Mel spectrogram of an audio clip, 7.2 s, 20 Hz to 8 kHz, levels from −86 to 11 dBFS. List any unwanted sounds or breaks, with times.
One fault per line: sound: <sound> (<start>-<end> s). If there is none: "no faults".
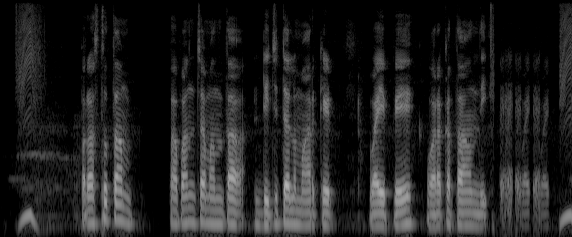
sound: laugh (6.2-6.9 s)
